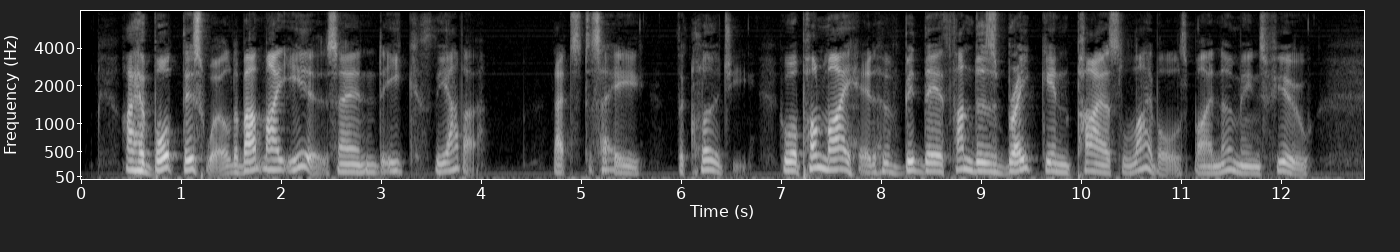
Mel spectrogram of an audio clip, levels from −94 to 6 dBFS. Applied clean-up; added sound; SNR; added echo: none; none; none; none.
